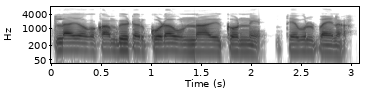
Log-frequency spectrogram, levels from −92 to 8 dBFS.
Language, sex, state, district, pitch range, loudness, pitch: Telugu, male, Telangana, Mahabubabad, 110-120 Hz, -16 LUFS, 115 Hz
